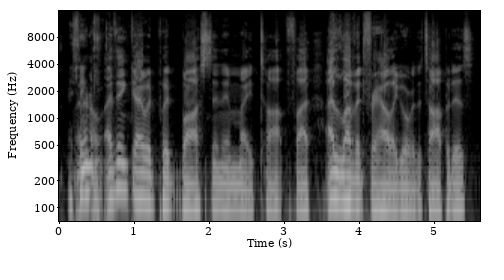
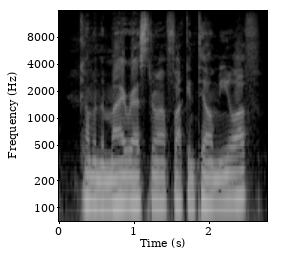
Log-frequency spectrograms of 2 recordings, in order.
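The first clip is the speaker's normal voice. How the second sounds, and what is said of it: Put-on New York Italian accent. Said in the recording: “the New York Italian accent's pretty iconic”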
